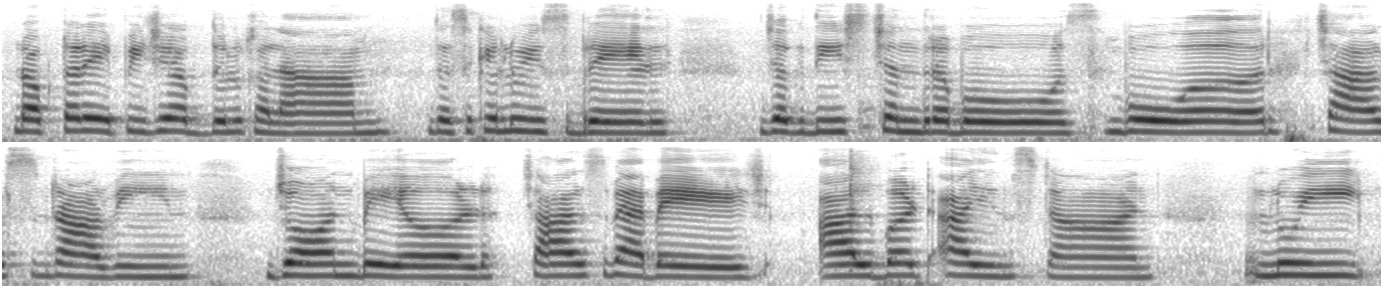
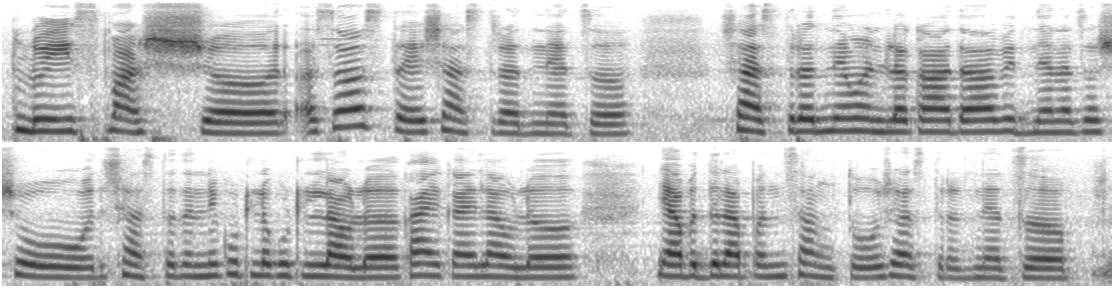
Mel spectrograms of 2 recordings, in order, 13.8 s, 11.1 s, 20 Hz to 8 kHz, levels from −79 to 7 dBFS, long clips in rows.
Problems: constant background noise, continuous background conversations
